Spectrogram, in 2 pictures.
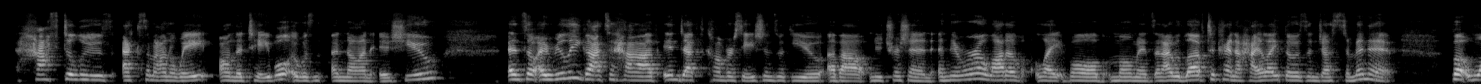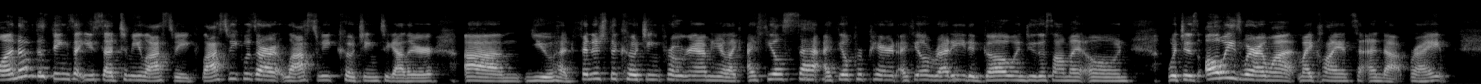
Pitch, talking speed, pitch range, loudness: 195 Hz, 225 wpm, 175-225 Hz, -25 LUFS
